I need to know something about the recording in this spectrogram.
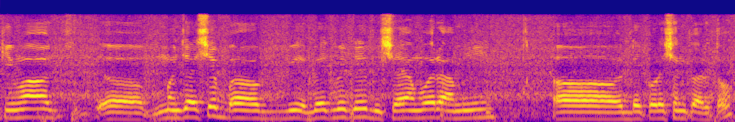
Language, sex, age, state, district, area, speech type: Marathi, male, 30-45, Maharashtra, Yavatmal, urban, spontaneous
